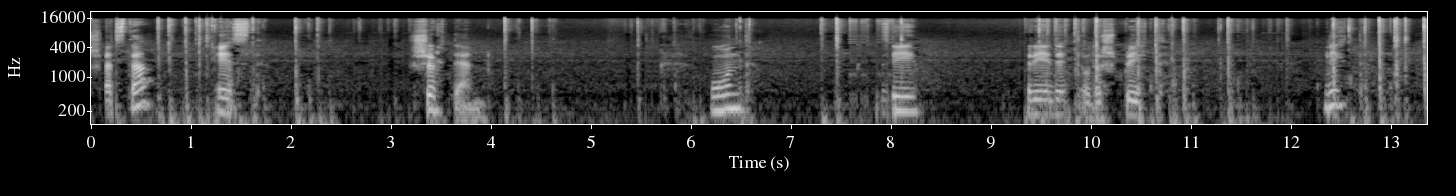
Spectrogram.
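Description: A woman speaks slowly and calmly into a microphone, pausing between words.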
